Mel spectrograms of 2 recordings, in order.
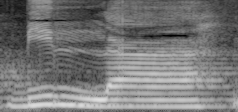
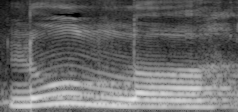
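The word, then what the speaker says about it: الله: Jadi kalau lafaz Allah yang ditipiskan didahuluinya kasrah bunyinya lah billah gitu. Sedangkan kalau lafaz Allah yang dibacanya tebal harus didahului dengan domah atau fathah dulu seperti lullah rasulullah wallah. Jadi bunyinya loh. Kalau tipis bunyinya lah.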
